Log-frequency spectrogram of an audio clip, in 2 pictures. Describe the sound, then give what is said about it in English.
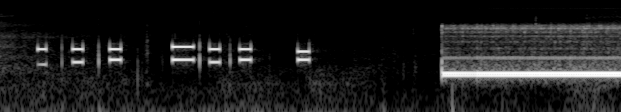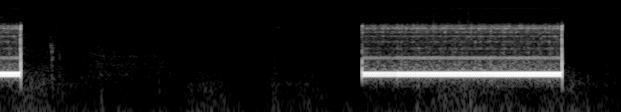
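Around eight quick touch-tone keypad beeps are dialed in a rapid sequence on a phone set to speakerphone, then two long, steady ringback tones sound with a pause between them, with no one talking. “Okay, just let me dial, okay? I'll hit speaker, and you'll hear.”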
